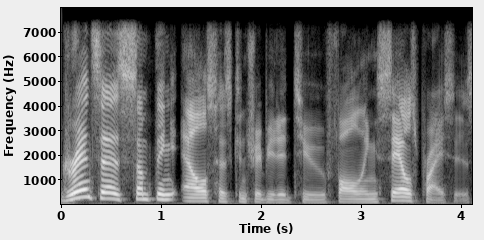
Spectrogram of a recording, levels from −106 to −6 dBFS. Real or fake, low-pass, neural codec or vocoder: real; 7.2 kHz; none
